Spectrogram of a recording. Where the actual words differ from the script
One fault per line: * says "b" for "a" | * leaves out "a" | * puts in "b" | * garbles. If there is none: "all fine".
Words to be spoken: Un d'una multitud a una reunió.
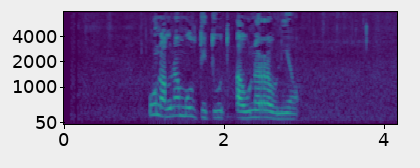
all fine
